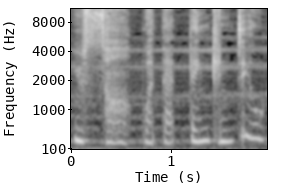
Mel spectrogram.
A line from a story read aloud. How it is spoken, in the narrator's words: I pleaded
